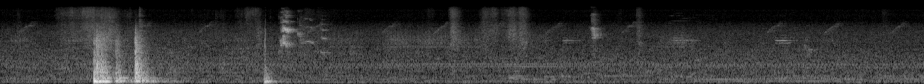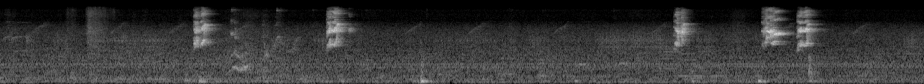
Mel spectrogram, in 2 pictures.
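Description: A plastic chair clunks down onto a wooden table about a second in, followed by a couple of lighter knocks. Later come several short swishes and rubs of stretch fabric as a chair cover is pulled over the plastic chair, clustered in two pairs near the middle and the end.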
